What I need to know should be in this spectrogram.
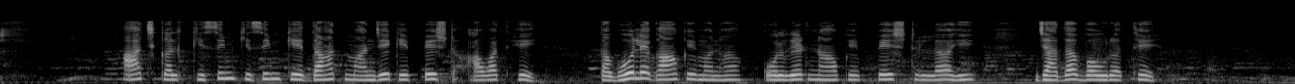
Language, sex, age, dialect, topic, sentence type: Chhattisgarhi, female, 31-35, Central, banking, statement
